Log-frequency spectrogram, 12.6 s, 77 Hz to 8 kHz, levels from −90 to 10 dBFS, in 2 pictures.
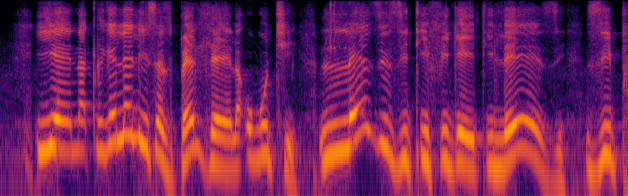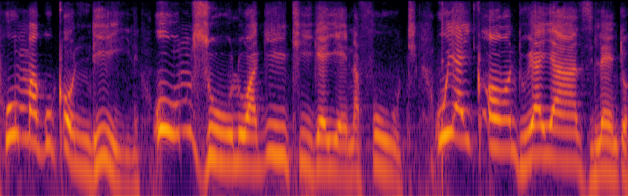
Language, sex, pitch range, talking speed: English, male, 145-210 Hz, 115 wpm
